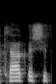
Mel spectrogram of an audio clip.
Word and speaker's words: Calcasieu: talking and we was all right I was Calcasieu is that how you say it yeah yeah Calcasieu Parish yeah Calcasieu Paris parachutes me it seemed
